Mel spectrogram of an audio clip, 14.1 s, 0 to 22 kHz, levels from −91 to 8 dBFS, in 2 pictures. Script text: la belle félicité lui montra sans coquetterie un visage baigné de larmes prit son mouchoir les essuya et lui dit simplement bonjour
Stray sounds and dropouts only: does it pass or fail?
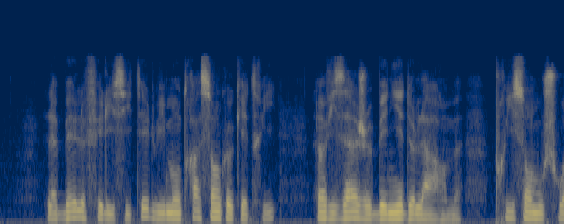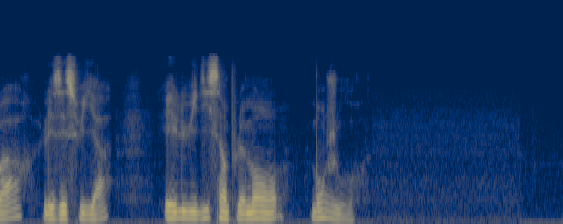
pass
